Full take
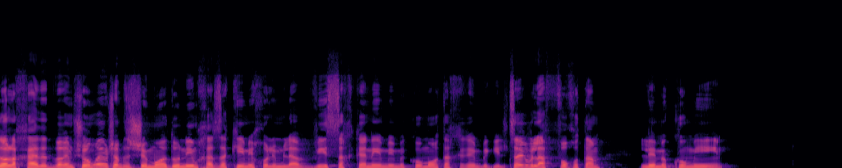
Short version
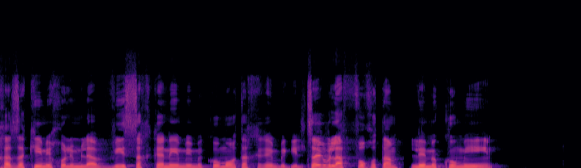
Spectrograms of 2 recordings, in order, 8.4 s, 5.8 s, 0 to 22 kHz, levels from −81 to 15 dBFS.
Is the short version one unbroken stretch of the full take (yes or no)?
no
